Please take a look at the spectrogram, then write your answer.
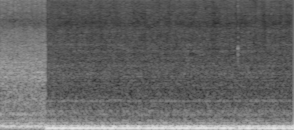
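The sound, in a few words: car engine running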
